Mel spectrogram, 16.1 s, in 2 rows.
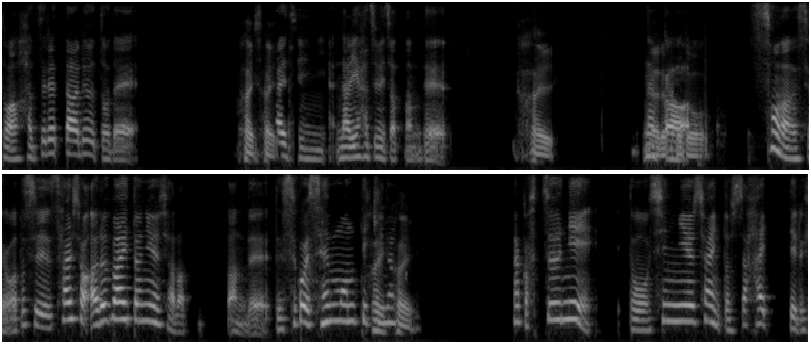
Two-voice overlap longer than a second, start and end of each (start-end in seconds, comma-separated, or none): none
